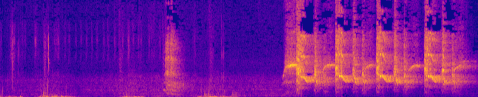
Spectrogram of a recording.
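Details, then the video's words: A Grey francolin (teetar) in Pakistan gives loud, shrill, ringing notes repeated quickly, about every half second, after a few seconds of low thumping and rumbling. "Grey francolin teetar calling - chitra ka awaaz | Teetar ki awaz"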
